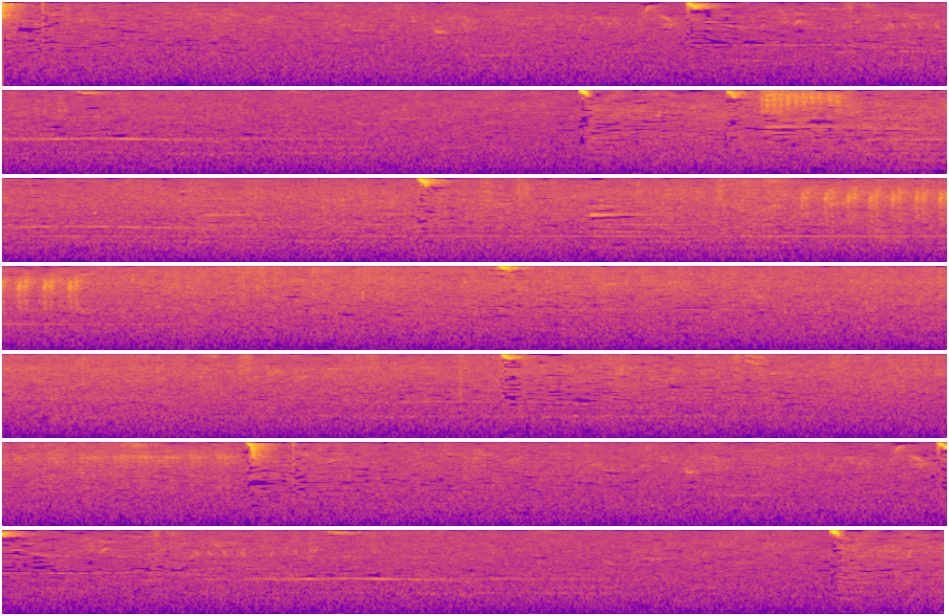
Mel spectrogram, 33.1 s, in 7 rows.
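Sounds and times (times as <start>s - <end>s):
background hiss: 0.0s - 33.0s
bird trill: 7.6s - 9.1s, 11.5s - 11.7s.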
